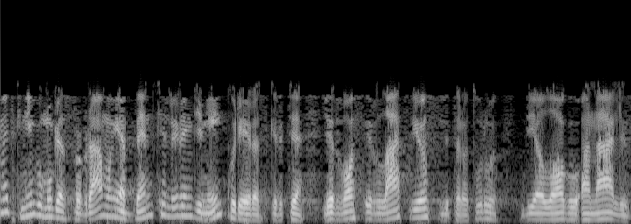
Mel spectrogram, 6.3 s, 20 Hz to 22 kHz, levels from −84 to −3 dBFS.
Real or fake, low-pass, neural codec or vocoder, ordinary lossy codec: fake; 19.8 kHz; autoencoder, 48 kHz, 32 numbers a frame, DAC-VAE, trained on Japanese speech; AAC, 16 kbps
